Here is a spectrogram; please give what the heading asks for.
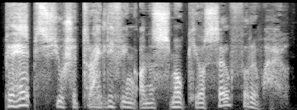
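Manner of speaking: high, mocking old woman voice. A narrator's reading. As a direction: needle her like a spiteful old lady. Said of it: "Helena said".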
